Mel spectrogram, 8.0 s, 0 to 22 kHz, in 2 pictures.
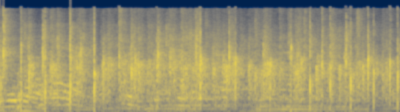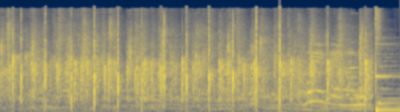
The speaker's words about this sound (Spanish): Venga chicos, son y 40. un aplauso.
